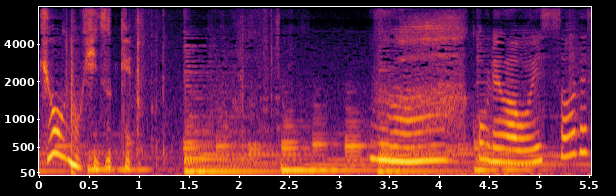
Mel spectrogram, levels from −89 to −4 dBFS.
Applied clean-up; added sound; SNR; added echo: none; none; none; none.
